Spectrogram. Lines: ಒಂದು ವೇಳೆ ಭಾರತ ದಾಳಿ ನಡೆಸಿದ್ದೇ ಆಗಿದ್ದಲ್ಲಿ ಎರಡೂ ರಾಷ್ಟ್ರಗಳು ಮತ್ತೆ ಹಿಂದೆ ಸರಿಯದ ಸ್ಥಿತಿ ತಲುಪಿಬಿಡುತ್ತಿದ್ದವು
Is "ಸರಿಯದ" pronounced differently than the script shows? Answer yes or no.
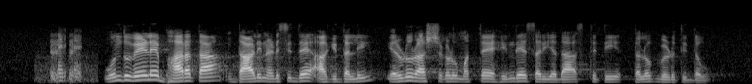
no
